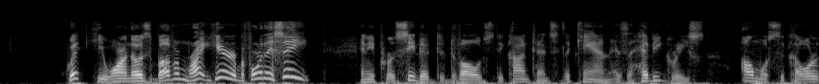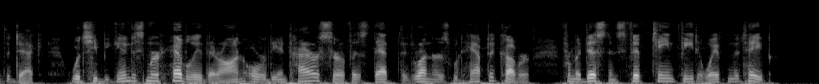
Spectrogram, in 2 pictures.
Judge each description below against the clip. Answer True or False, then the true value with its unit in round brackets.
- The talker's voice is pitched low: True (125 Hz)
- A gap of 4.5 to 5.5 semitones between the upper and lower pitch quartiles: True (4.9 semitones)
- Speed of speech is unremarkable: False (210 wpm)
